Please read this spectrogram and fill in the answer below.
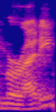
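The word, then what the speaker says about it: Moretti: in my name is marietti meredith is spelled m-o-r-e-t-t-i and i'm the director of policy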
